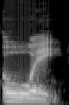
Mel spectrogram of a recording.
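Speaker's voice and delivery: "Oi" sounded out loud and clear as a model; modelled oi sound. Shown as a demonstration. Teacher models "Oi" for first graders, loud and clear. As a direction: say "Oi" firmly for the class to copy. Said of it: "Everybody say oi with me".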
